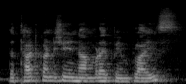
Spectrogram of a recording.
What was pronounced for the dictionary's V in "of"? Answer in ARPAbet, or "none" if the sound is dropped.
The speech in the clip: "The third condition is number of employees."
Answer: P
